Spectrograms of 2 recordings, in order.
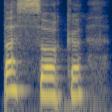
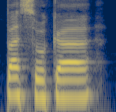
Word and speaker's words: paçoca: Ouais, mais je sais, là, j'ai ma prononciation brésilienne, parce qu'elle dit plutôt brigadeiro, paçoca, cocada, voilà, on essaye toujours de mettre l'accent sur la dernière syllabe en français.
